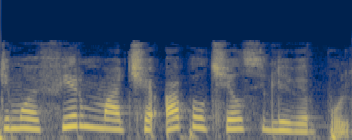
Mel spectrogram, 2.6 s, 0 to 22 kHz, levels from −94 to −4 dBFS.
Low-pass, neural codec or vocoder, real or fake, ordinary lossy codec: 7.2 kHz; none; real; MP3, 32 kbps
